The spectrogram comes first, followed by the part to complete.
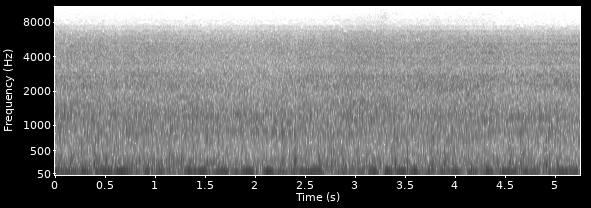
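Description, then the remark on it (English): A steady, loud rumble of a passing train fills the whole stretch, with a deep low drone and broad roaring noise that stays constant throughout, no voices over it. “Another train.”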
